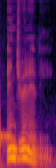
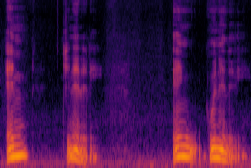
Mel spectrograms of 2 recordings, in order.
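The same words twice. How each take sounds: First: "Ingenuity." tried again, clearer, falling; careful retry. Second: "Ingenuity." drawn out slowly, syllables mangled; slow garbled retry. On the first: Streamer retrying a word he can't say, carefully. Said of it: "I can't say that word". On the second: Streamer slowly fighting the word, still garbled. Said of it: "How do I say that?". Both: Shown as a demonstration.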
